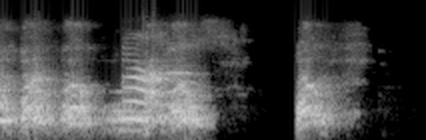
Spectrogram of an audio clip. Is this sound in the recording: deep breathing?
no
